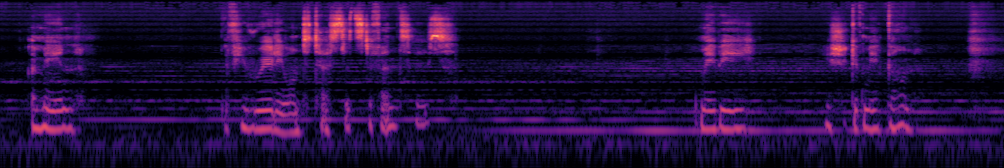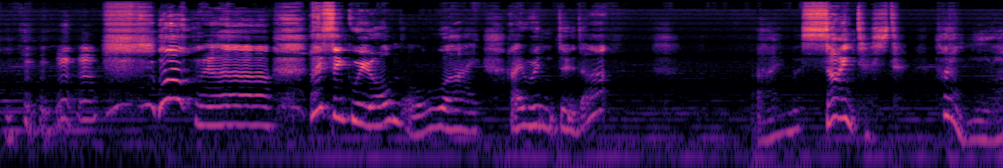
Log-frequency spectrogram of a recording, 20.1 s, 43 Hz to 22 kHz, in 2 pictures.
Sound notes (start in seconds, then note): 9.8 Eric laughing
